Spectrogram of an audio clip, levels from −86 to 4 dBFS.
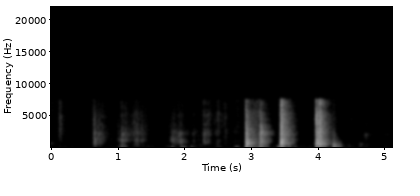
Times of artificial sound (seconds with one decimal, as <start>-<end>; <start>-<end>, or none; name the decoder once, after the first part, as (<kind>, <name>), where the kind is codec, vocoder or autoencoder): none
